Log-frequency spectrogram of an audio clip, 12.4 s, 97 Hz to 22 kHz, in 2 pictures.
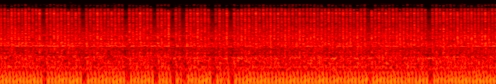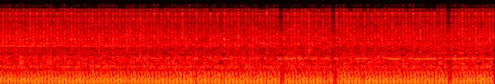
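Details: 1914 Buick, about 1,776 original miles, restarted on premium fuel after sitting roughly 85 years: slow, even chuffing idle with a steady beat, no stumbling or clatter, running well; coolant is being expelled and the cooling system still needs work.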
